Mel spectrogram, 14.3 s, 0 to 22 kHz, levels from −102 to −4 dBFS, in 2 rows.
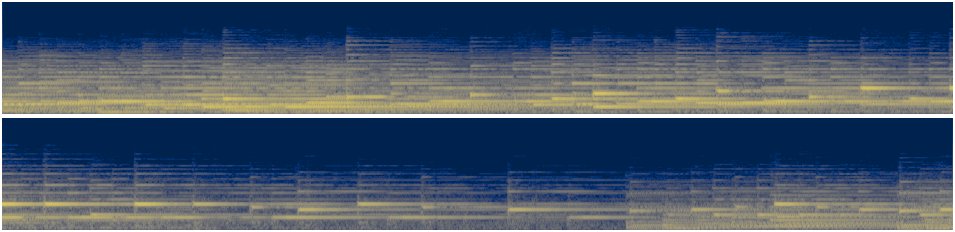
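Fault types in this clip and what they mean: Short stall from a late packet: three times, at about 9.42, 10.37 and 11.11 s, a packet arrives late, the jitter buffer runs dry, and the last bit of sound gets held for 17 to 27 ms before picking up exactly where it stopped.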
